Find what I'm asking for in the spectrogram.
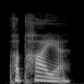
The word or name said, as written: papaya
